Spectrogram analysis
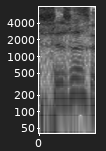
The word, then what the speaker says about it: SZA: Is this Siza? Yeah. St. Louis. Spelled Sza.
